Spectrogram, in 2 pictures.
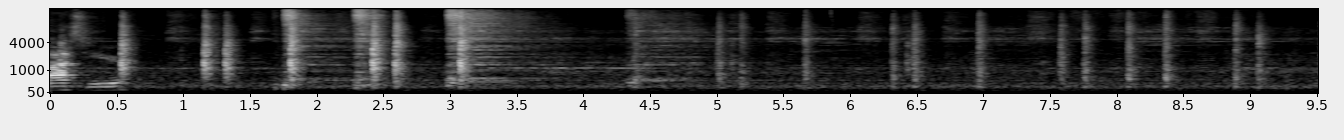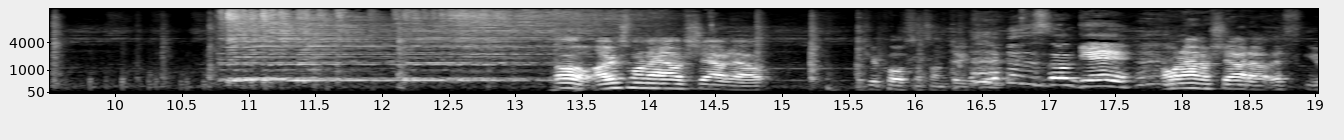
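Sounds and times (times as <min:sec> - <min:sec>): cymbal ringing: 0:10.8 - 0:13.9.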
